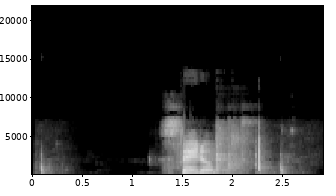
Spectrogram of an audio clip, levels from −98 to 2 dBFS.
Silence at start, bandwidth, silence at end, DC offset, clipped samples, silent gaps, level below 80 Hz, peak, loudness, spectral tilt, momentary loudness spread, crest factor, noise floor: 0.1 s; 13 kHz; 0.4 s; under 0.1%; under 0.1%; 0.92-0.96 s; -68 dBFS; -2 dBFS; -17 LUFS; -1.5 dB/octave; 25 LU; 22 dB; -85 dBFS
